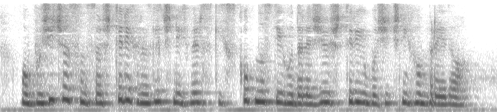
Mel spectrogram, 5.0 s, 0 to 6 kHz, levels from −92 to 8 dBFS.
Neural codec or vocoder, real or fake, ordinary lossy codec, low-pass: none; real; MP3, 32 kbps; 5.4 kHz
